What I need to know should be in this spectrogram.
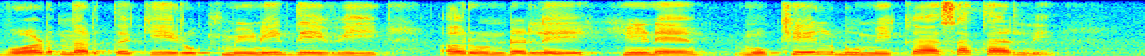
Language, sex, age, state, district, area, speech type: Goan Konkani, female, 30-45, Goa, Sanguem, rural, spontaneous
